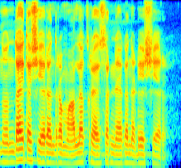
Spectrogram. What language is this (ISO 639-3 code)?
kan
